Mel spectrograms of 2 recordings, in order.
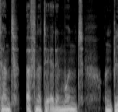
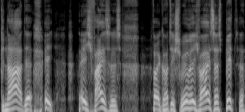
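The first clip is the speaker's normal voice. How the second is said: piercing, very high screaming cries, pleading tone; 12 semitones higher than usual. A chained prisoner in pain cries out to his captor, screaming for mercy. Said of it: "schrie der Gefangene und rüttelte an seinen Ketten".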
